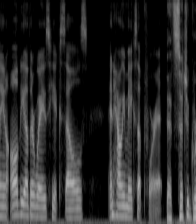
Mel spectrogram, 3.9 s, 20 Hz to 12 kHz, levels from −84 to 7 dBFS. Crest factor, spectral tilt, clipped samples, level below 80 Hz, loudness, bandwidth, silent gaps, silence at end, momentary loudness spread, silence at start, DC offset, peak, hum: 18 dB; -4 dB/octave; under 0.1%; -54 dBFS; -29 LUFS; 12 kHz; none; 0 s; 10 LU; 0 s; under 0.1%; -12 dBFS; none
